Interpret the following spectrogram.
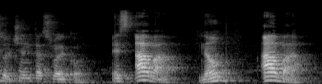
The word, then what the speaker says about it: ABBA: ABBA. Lo pronunciamos como si fueran las habas que nos comemos. ABBA. Pero si lo queremos hacer con una pronunciación a la francesa sería ABBA, ba, ba, ba, ba, ba.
